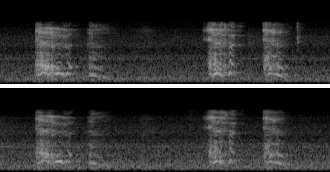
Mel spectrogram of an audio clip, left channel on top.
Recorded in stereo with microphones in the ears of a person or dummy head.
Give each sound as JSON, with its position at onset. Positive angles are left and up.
{"t": 0.3, "sound": "a cough", "side_deg": 10, "distance_m": 1.8}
